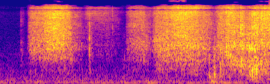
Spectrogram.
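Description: Sheets of paper sliding and rubbing against each other and the cutting mat as a stack of journal pages is gathered up, in two brushing sweeps about a second apart.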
